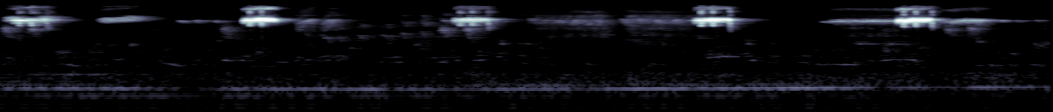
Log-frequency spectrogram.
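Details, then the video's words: Serindit, the blue-crowned hanging parrot, calling actively in a lure recording meant to draw a reply. Loud, sharp, high single notes come about every one and a half seconds between thin twitters, over a low steady hum. "Pancingan Suara Serindit Gacor Pasti Nyaut !!!"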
